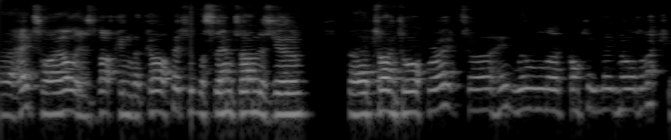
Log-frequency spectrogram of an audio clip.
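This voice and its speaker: Here a man talks at a high pitch with a British accent. His intonation is monotone and flat, and his pace is fairly quick. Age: 70s. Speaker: amateur radio club member. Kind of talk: question from audience.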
